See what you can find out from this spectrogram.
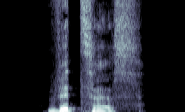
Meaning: genitive singular of Witz
- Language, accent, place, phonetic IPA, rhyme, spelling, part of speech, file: German, Germany, Berlin, [ˈvɪt͡səs], -ɪt͡səs, Witzes, noun, De-Witzes.ogg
